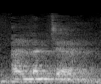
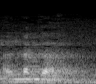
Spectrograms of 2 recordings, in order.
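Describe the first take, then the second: First: The middle consonant is a soft j sound. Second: The middle consonant is a hard g sound.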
